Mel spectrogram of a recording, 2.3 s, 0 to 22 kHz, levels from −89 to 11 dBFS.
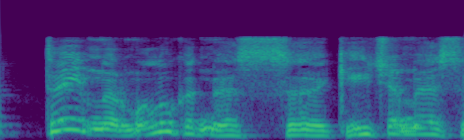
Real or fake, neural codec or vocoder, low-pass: real; none; 7.2 kHz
